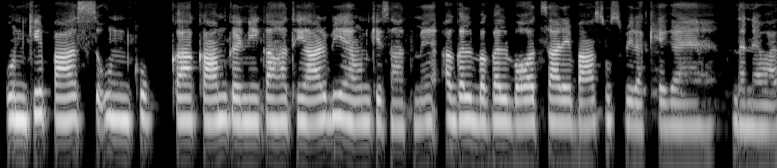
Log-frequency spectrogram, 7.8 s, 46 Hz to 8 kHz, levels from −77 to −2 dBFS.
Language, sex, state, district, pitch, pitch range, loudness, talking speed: Hindi, female, Bihar, Samastipur, 190 Hz, 180-200 Hz, -18 LUFS, 175 wpm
